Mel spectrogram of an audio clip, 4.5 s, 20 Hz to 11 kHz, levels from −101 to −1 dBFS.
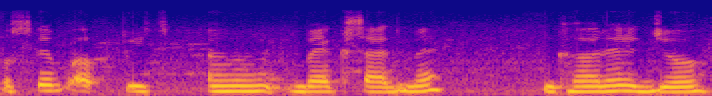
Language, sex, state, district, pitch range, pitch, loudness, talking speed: Hindi, male, Uttar Pradesh, Budaun, 175-185 Hz, 180 Hz, -17 LUFS, 150 wpm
